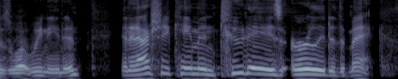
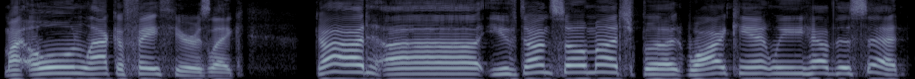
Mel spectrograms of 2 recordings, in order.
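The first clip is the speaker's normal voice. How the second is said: mild pleading prayer; 6 semitones higher, 5 dB louder, slower than usual. Retold or imitated. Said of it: "I'm starting to panic".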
